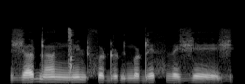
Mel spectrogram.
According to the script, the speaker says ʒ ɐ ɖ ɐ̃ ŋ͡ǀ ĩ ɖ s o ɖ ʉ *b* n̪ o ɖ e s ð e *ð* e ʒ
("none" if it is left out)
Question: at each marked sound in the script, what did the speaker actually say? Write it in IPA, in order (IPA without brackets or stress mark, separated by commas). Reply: ɖ, ʒ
